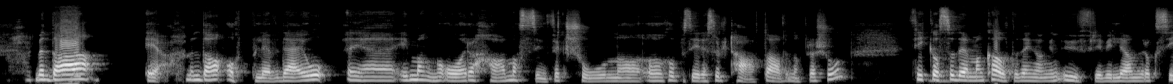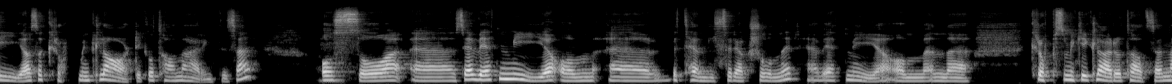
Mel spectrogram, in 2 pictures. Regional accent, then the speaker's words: Oslo, Norway; jeg vokste jo opp i et hjemme på Smestad

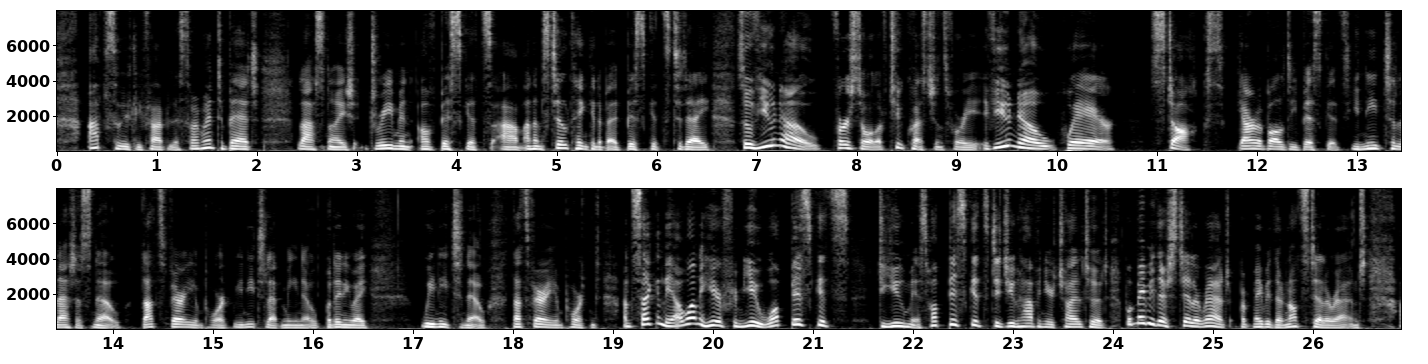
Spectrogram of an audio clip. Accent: Dublin, Leinster, Ireland; And is it the same as we used to say, growing up in Dublin, a macaroon?

